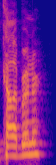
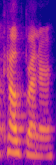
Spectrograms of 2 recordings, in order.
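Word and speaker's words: Kalkbrenner: Is it Kyle Brener? Uh Cal Brener. Yeah. Coburner.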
